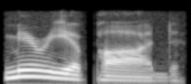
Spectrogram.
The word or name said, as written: myriopod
